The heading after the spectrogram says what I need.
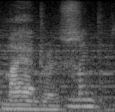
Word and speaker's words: Myandros: How do you say the last name again? Myandros. Myandros.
